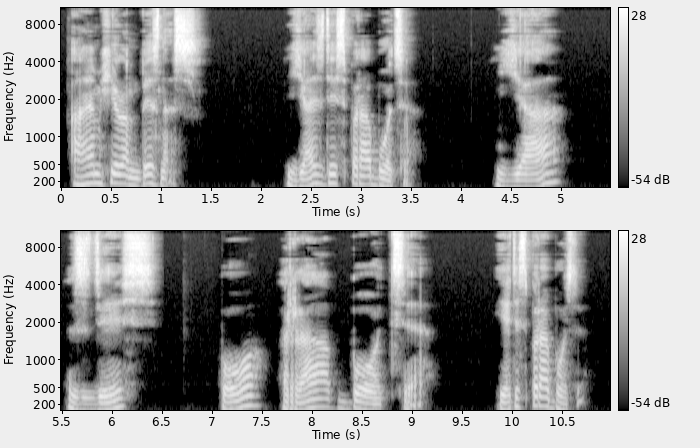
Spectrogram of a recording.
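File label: Russian I am here on business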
